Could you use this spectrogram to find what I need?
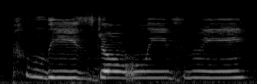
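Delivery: slow, high pleading lamb; implored. A narrator's reading. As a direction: drag it out, begging him to stay. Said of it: "the lamb implored".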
